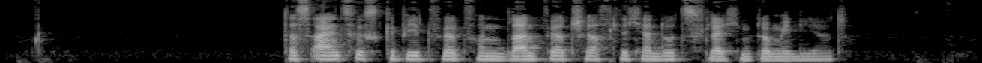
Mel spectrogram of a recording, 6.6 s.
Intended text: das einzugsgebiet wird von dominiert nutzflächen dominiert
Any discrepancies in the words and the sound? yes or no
yes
